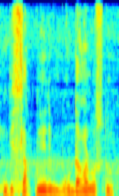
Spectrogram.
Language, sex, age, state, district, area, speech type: Assamese, male, 60+, Assam, Dibrugarh, rural, spontaneous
